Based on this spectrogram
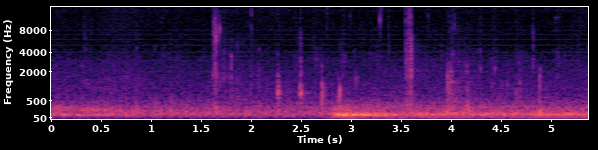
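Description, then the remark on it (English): Quiet sipping of water, a few soft wet clicks and gulps spread over several seconds against a low, steady background rumble, with no one speaking. “Having a sip of water is a must-do right now.”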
